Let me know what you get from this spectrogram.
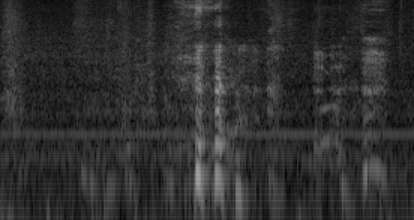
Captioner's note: laughing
